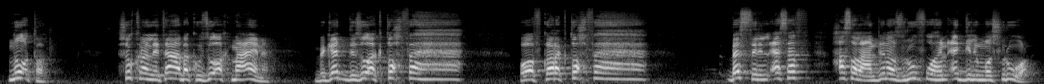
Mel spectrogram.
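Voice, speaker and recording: A man voicing a home AI robot that reads messages aloud in a flat, announcing way. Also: very high-pitched, heavily acted.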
